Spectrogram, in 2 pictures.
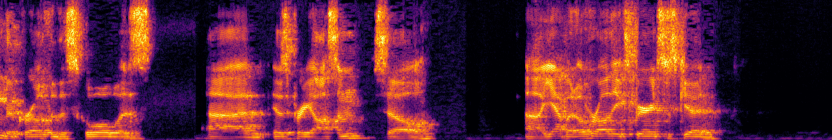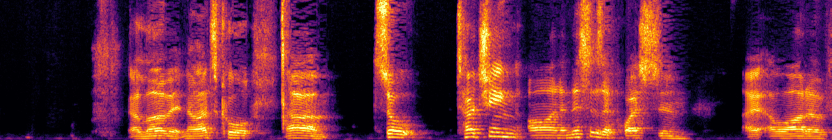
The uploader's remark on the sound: we zoomed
